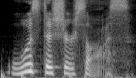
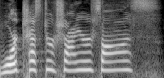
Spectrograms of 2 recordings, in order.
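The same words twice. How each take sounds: First: Worcestershire is said with fewer syllables. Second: Worcestershire is said with extra syllables. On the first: The speaker calls it right. "we found it, and it's" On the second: The speaker calls it wrong. "I was adding so many extra syllables"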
